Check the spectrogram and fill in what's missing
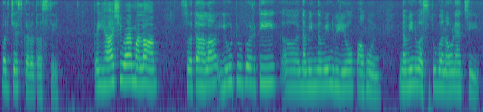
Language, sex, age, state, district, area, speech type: Marathi, female, 45-60, Maharashtra, Pune, urban, spontaneous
